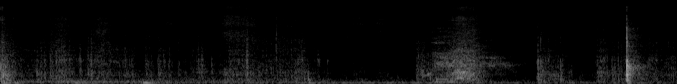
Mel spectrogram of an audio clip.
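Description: A model train set's box set down on a wooden floor with a thump, then its clear plastic packaging tray being handled with soft rustling, and a single sharp click about six seconds in, the loudest sound.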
